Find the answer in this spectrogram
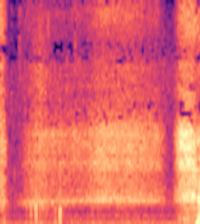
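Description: A man drawing a breath in between sentences: a soft hiss lasting about a second and a half.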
